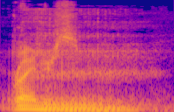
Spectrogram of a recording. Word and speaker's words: Reuters: No, you said it right, Reuters.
